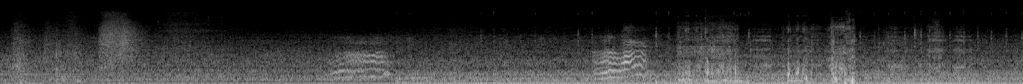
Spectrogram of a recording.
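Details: Feral cat Harley in heat, rolling and caterwauling during long petting: two short wavering, warbling yowls a few seconds apart, mixed with rustling, thumping handling noises and a low background hum.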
